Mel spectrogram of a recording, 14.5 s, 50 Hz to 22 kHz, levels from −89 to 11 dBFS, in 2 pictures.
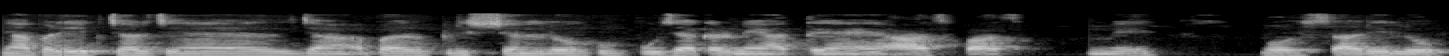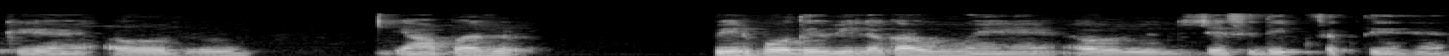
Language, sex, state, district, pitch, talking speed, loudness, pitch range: Hindi, male, Bihar, Kishanganj, 125 Hz, 130 wpm, -18 LUFS, 120-130 Hz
